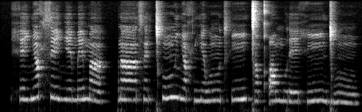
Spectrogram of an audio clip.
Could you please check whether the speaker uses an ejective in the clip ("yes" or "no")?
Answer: yes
